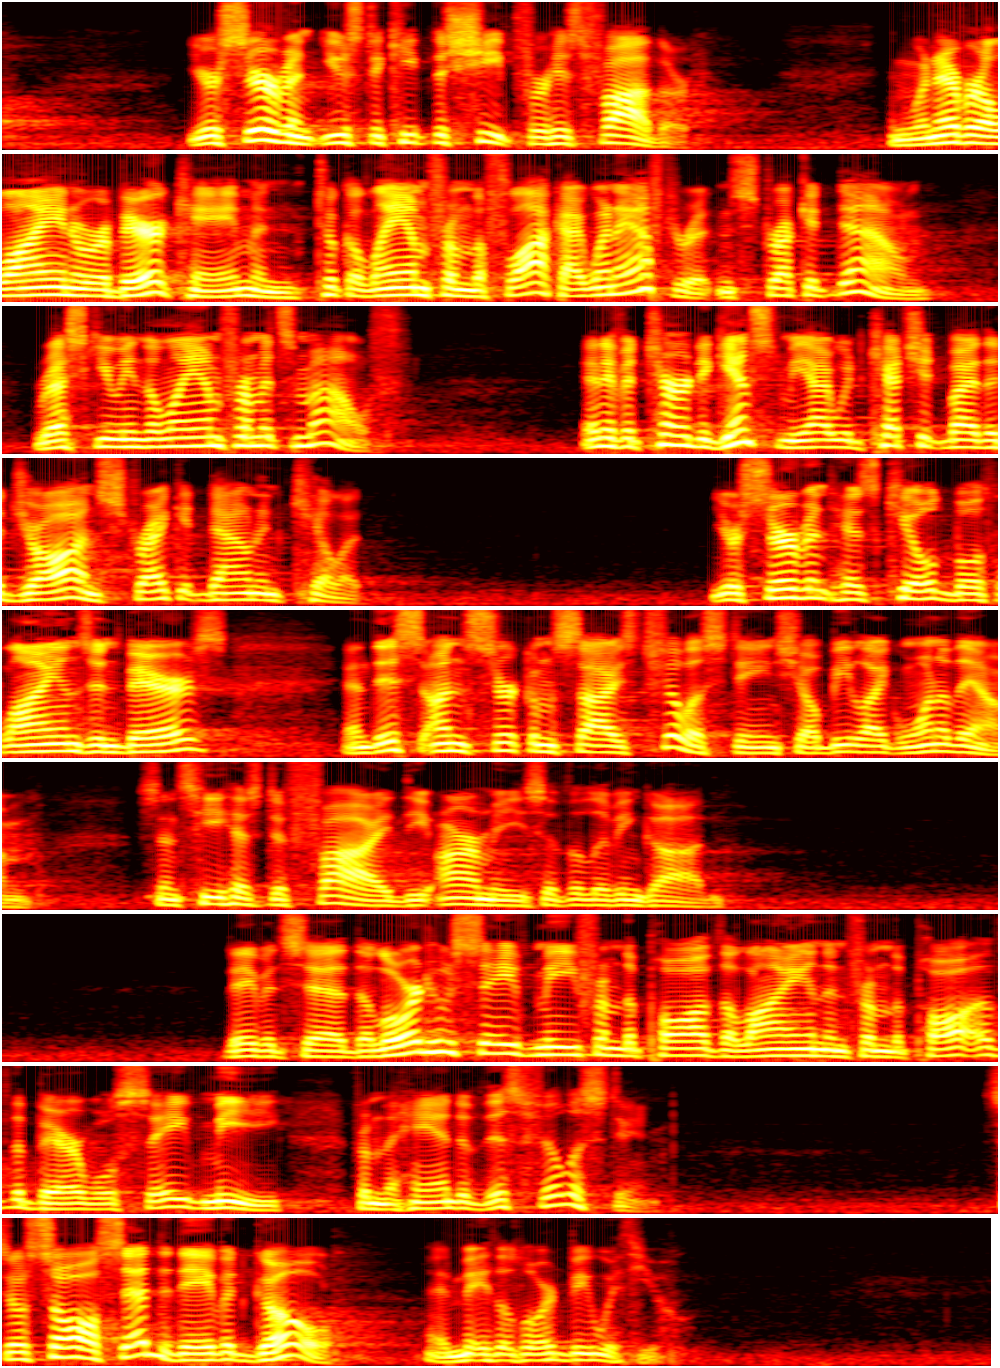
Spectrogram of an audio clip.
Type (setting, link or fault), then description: setting, large echoing room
